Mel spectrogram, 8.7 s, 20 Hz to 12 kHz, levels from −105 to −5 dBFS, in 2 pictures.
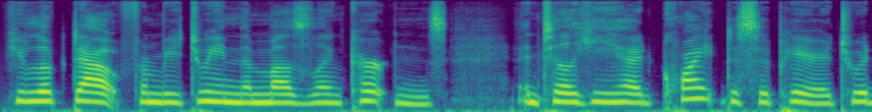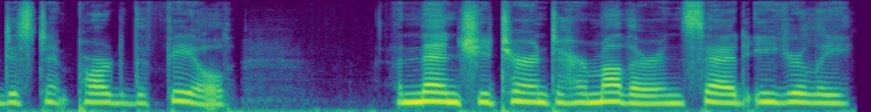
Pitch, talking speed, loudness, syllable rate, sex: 225 Hz, 205 wpm, -18 LUFS, 5.9 syllables/s, female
